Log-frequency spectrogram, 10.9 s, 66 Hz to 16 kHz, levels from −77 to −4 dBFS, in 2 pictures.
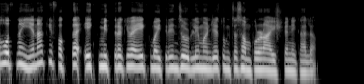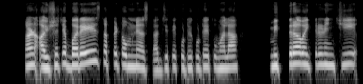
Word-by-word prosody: होत 260 Hz, 0 st, +3 dB
नाहीये 225 Hz, -5 st, 0 dB
ना, 255 Hz, +4 st, +1 dB
की 285 Hz, -, -4 dB
फक्त 220 Hz, +2 st, -4 dB
1 215 Hz, 0 st, +2 dB
मित्र 215 Hz, 0 st, +1 dB
किंवा 215 Hz, 0 st, +2 dB
1 205 Hz, -2 st, +2 dB
मैत्रीण 195 Hz, 0 st, -1 dB
जोडली 195 Hz, -1 st, +1 dB
म्हणजे 190 Hz, 0 st, 0 dB
तुमचं 185 Hz, -1 st, -5 dB
संपूर्ण 175 Hz, -1 st, -1 dB
आयुष्य 165 Hz, 0 st, -3 dB
निघालं. 150 Hz, -1 st, -6 dB, 1.1 s
कारण 235 Hz, +1 st, +6 dB
आयुष्याचे 210 Hz, +4 st, +2 dB
बरेच 250 Hz, +6 st, +5 dB
टप्पे, 260 Hz, -3 st, -3 dB
टोमणे 215 Hz, -2 st, 0 dB
असतात, 170 Hz, -4 st, -4 dB
जिथे 200 Hz, +2 st, -8 dB
कुठे-कुठे 200 Hz, +1 st, -5 dB
तुम्हाला 200 Hz, +1 st, 0 dB, 0.5 s
मित्र-मैत्रिणींची 240 Hz, +1 st, +2 dB
205 Hz, 145 wpm, -23 LUFS, 190-235 Hz, 1.1 s, कारण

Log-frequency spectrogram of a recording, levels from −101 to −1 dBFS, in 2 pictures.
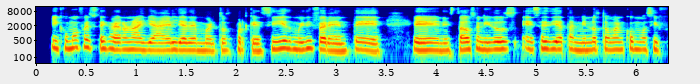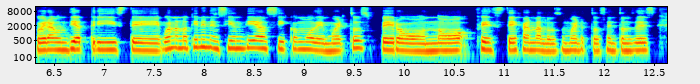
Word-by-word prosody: ¿Y 245 Hz, -2 st, -1 dB
cómo 245 Hz, +1 st, -2 dB
festejaron 230 Hz, -5 st, 0 dB
allá 200 Hz, -2 st, +1 dB
el 205 Hz, -, +1 dB
Día 200 Hz, -1 st, +3 dB
de 200 Hz, -, +2 dB
Muertos? 195 Hz, 0 st, -5 dB
Porque 190 Hz, -3 st, -3 dB
sí, 220 Hz, +6 st, +1 dB
es 235 Hz, -, +1 dB
muy 210 Hz, -1 st, 0 dB
diferente, 195 Hz, -4 st, +1 dB, 0.3 s
en 200 Hz, -1 st, +4 dB
Estados 210 Hz, +4 st, +1 dB
Unidos 220 Hz, 0 st, +1 dB
ese 230 Hz, +1 st, 0 dB
día 220 Hz, -1 st, +3 dB
también, 205 Hz, -3 st, -3 dB
lo 215 Hz, -, -1 dB
toman 215 Hz, -1 st, -2 dB
como 215 Hz, -1 st, -3 dB
si 210 Hz, 0 st, -5 dB
fuera 205 Hz, +1 st, +3 dB
un 205 Hz, -1 st, -1 dB
día 215 Hz, -1 st, +4 dB
triste, 210 Hz, -2 st, 0 dB
bueno, 235 Hz, +3 st, 0 dB
no 245 Hz, -, -1 dB
tienen 270 Hz, +1 st, -1 dB
en 235 Hz, -, -3 dB
sí 245 Hz, -, -3 dB
un 235 Hz, -1 st, -2 dB
día 250 Hz, 0 st, +3 dB
así 230 Hz, -2 st, -3 dB
como 220 Hz, -1 st, -2 dB
de 195 Hz, -1 st, 0 dB
muertos, 195 Hz, +7 st, -3 dB
pero, 195 Hz, -3 st, +3 dB
no 195 Hz, +2 st, 0 dB
festejan 205 Hz, -1 st, 0 dB
a 200 Hz, -, +1 dB
los 185 Hz, 0 st, -4 dB
muertos, 195 Hz, -1 st, -5 dB
entonces, 200 Hz, 0 st, -2 dB
210 Hz, 215 wpm, -21 LUFS, 195-225 Hz, 0.3 s, en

